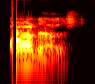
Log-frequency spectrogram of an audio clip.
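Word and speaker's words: honest: और यहां पर ऑन एच साइलेंट है। एच नहीं बोलता है। ऑनस्ट ठीक है?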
